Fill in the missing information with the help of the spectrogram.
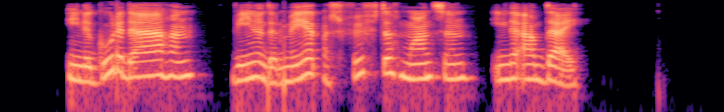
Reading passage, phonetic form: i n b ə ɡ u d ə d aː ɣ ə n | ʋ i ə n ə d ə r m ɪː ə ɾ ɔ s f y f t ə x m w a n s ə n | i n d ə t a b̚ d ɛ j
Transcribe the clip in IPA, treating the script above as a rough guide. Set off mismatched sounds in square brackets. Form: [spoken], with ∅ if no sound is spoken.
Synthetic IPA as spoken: i n [d] ə ɡ u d ə d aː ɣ ə n | ʋ i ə n ə d ə r m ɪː ə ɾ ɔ s f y f t ə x m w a n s ə n | i n d ə [ʔ] a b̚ d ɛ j

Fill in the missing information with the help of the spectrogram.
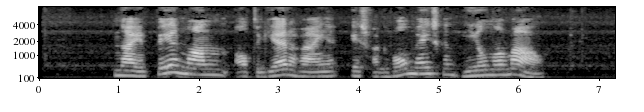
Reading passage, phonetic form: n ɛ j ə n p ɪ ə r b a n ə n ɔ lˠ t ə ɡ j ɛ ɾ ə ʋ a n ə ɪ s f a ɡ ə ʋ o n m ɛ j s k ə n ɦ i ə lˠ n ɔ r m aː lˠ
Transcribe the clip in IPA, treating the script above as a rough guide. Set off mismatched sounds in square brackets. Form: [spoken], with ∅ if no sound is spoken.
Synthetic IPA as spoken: n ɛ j ə n p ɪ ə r [m] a n ə n ɔ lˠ t ə ɡ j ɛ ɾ ə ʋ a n ə ɪ s f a ɡ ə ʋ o n m [e] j s k ə n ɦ i ə lˠ n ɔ r m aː lˠ

